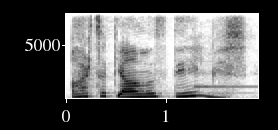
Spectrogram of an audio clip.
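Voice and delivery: plain reading voice

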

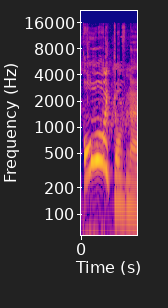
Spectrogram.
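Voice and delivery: high, loud fake Cockney call; mock Cockney shout. Gamer yelling at a crab in fake Cockney, loud. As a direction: bellow it like a cartoon Cockney. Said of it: "gonna be awful fucking accents".

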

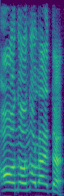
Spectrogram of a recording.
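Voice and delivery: high, loud mock panic; alarmed denial. Storyteller backtracking to the dad about his daughter, loud high mock alarm. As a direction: blurt a hasty, hammed-up denial. Hastily reassuring the girl's father.

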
